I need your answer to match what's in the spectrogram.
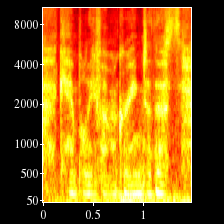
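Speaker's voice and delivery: sigh, then a soft unvoiced mutter; grudging whispered aside to herself; exasperated whisper with a sigh; muttered under breath.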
